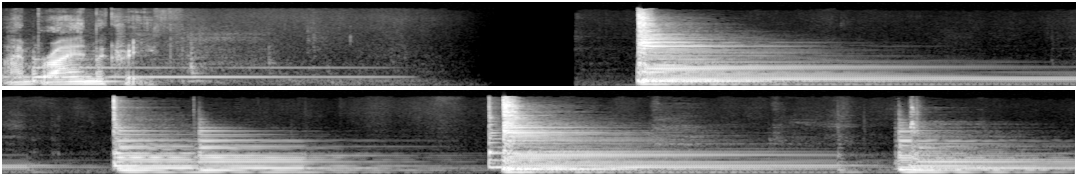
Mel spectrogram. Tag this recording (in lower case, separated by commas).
violin, music, speech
